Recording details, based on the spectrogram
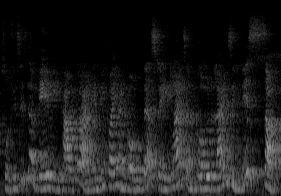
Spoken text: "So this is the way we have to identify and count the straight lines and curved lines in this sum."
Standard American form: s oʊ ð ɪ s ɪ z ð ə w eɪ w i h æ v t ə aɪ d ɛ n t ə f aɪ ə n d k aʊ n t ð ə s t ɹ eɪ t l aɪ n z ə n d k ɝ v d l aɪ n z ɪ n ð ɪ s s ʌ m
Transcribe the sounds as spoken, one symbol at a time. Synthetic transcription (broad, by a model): s oʊ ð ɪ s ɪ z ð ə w eɪ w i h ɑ w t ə aɪ d ɛ n t ə f aɪ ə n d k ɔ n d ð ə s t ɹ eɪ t l aɪ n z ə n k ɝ d l aɪ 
